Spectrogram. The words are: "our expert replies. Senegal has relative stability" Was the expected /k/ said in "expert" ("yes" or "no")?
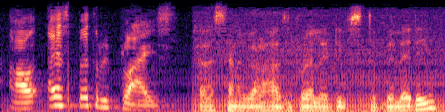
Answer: no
